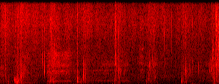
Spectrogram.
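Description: Faint footsteps of a person walking outdoors across a yard: short, soft steps spaced irregularly about every half second to second over a low hiss.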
